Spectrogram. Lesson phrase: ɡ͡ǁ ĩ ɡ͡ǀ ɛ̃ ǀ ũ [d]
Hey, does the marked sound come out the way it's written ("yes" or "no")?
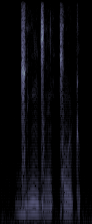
no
